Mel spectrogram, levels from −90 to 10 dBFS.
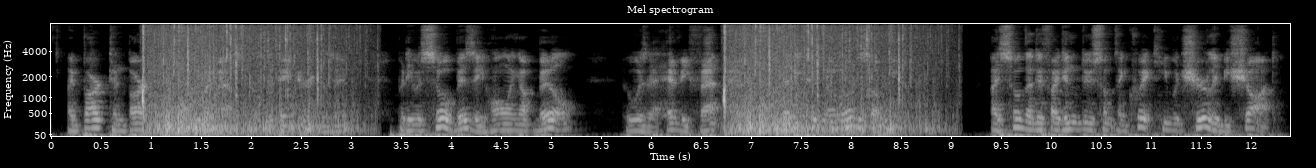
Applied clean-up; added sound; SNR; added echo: none; Fire; -4 dB; reverberation time 0.2 s.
